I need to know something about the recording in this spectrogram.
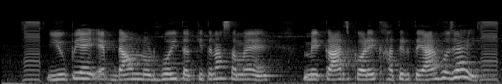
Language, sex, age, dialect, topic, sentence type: Magahi, male, 36-40, Western, banking, question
